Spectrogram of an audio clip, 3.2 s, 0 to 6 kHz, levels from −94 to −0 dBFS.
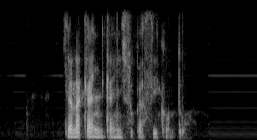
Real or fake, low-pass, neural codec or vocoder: fake; 5.4 kHz; vocoder, 22.05 kHz, 80 mel bands, HiFi-GAN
